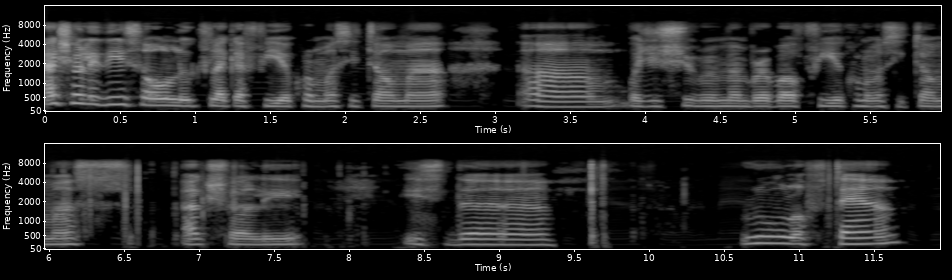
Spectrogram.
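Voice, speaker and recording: A fairly slow delivery in a Spanish accent, broken by long, frequent pauses. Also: woman. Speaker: medical student. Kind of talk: exam review livestream. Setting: live stream. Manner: halting, many fillers.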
